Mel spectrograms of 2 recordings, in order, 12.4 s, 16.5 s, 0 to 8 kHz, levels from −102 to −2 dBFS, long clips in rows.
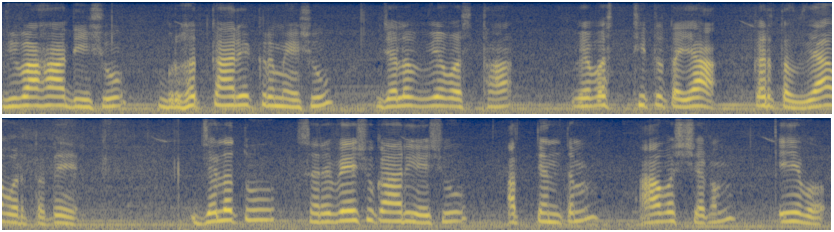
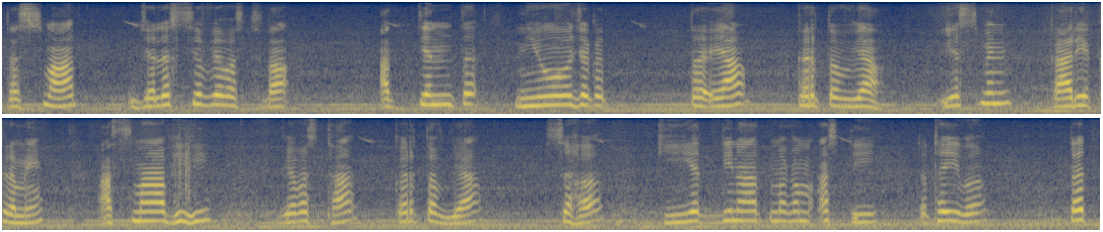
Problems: constant background noise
